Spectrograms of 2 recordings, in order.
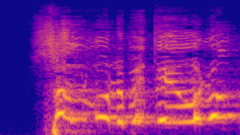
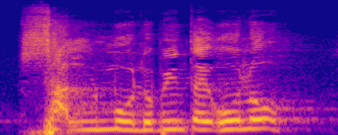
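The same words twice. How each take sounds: First: Shouted. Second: Said in the usual way. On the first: Retold or imitated. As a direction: shout the psalm as a command. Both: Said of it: "Isigaw mo".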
